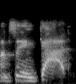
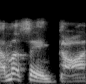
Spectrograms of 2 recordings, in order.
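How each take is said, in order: First: God is said in a Pittsburgh accent, like Gad. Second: God is said in a standard accent.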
